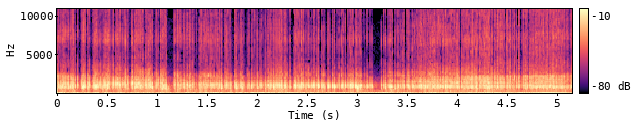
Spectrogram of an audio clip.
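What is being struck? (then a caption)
Silicone honeycomb trivet mat. A pink mascara spoolie brush, held in a hand with long red nails, brushes and scratches across a flat, solid round blue silicone trivet mat with a honeycomb texture lying on a table. The result is a continuous, even scratchy rustle with a steady low rumble underneath and a soft mid-range hiss, without sharp bright edges.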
